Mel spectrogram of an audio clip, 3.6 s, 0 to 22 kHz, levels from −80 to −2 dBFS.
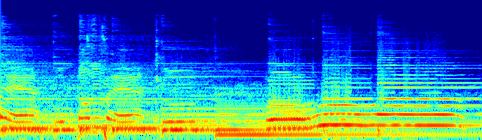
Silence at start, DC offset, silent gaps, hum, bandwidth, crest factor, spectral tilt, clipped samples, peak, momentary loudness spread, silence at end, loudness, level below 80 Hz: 0 s; under 0.1%; none; none; 13 kHz; 8 dB; -8 dB/octave; under 0.1%; -8 dBFS; 4 LU; 0 s; -16 LUFS; -40 dBFS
